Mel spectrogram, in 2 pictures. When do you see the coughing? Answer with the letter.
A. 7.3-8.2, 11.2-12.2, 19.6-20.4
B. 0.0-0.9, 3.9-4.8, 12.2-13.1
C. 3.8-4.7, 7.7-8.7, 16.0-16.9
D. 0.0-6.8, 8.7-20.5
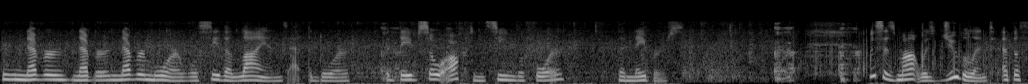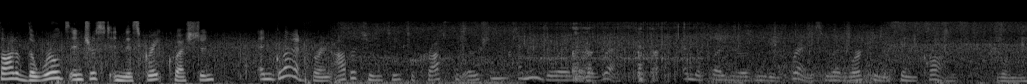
C.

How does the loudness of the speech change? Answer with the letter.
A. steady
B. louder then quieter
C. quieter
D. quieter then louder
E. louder
C.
